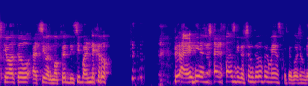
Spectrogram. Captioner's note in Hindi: हंसी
